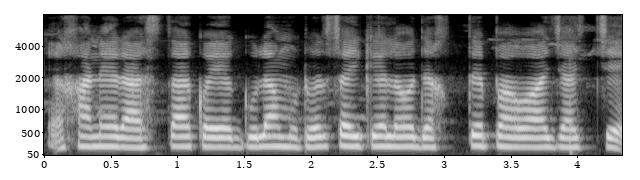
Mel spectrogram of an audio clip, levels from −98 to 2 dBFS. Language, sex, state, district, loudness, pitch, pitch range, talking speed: Bengali, female, Assam, Hailakandi, -15 LUFS, 205 Hz, 195-210 Hz, 95 wpm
